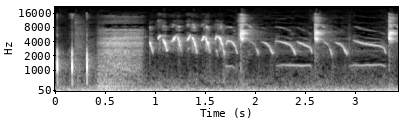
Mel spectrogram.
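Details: Starling that makes human-like sounds: a few sharp clicks and a short noisy burst, then a run of quick descending whistled notes with a steady, thin tone held underneath.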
